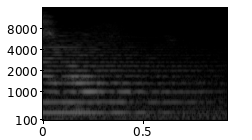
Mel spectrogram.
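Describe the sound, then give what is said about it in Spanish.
A loud train horn blares in a sustained, multi-toned blast on a street in Escalante, slowly fading slightly as it continues, with faint outdoor street rumble underneath and no talking. “Y ese es el tren. Ese es el tren.”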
